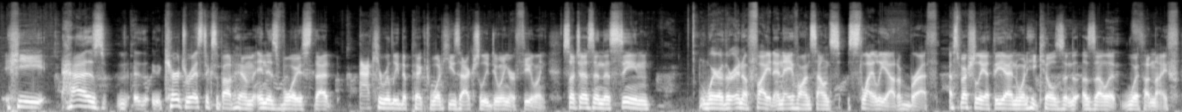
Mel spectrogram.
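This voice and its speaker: Enthusiastic, chatty man with a lower voice. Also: moderate pace. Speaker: host and producer of an audio drama. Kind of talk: casual commentary discussion.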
